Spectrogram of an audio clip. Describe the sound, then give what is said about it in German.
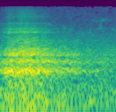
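A deep breath drawn in through the nose and let out through the mouth during a relaxation exercise, a single soft, airy rush of breath that fades away. “Und dann atme einmal ganz tief durch die Nase ein und durch den Mund wieder aus.”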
